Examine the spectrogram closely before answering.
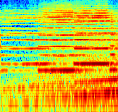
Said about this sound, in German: Mit Blaulicht und Martinshorn zum Einsatzort. Davon träumen viele Kinder.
